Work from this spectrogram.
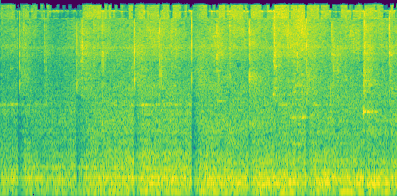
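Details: Metal planer, belts on fast and loose pulleys, table going forward then reverse as belts shift: irregular light clicks about three a second over steady rumble; normal belt fastener tick, nothing wrong.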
